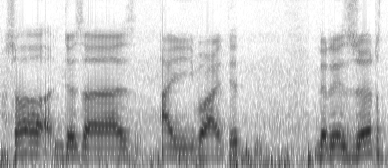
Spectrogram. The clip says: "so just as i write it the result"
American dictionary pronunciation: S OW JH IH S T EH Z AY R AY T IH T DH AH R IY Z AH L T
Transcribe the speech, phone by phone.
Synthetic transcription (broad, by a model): S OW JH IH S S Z AY W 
